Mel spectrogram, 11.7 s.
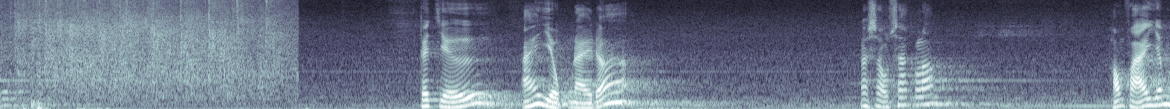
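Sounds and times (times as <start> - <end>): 
crowd applauding: 0.0 - 3.0
speech: 4.2 - 6.4, 8.6 - 9.6, 11.1 - 11.6.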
